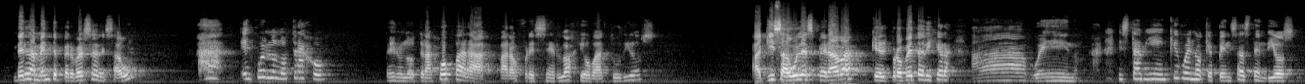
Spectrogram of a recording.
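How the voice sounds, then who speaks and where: A pastor delivering a sermon in a church, a man whose voice sits notably high and sounds bright and sharp. He preaches with emphatic, sarcastic force and acts out the quoted lines, with a Mexican Spanish accent.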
